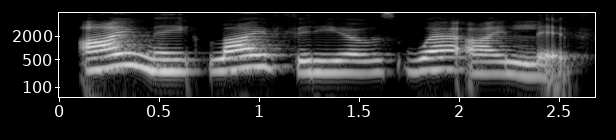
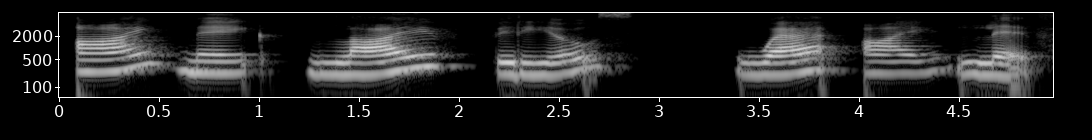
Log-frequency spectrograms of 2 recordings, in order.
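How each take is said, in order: First: The sentence is spoken faster. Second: The sentence is spoken slowly. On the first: "a little bit faster now" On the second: "We'll go slowly to start"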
